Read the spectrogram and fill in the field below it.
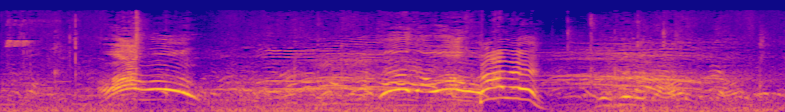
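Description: A group of young men cry out loudly in alarm.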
